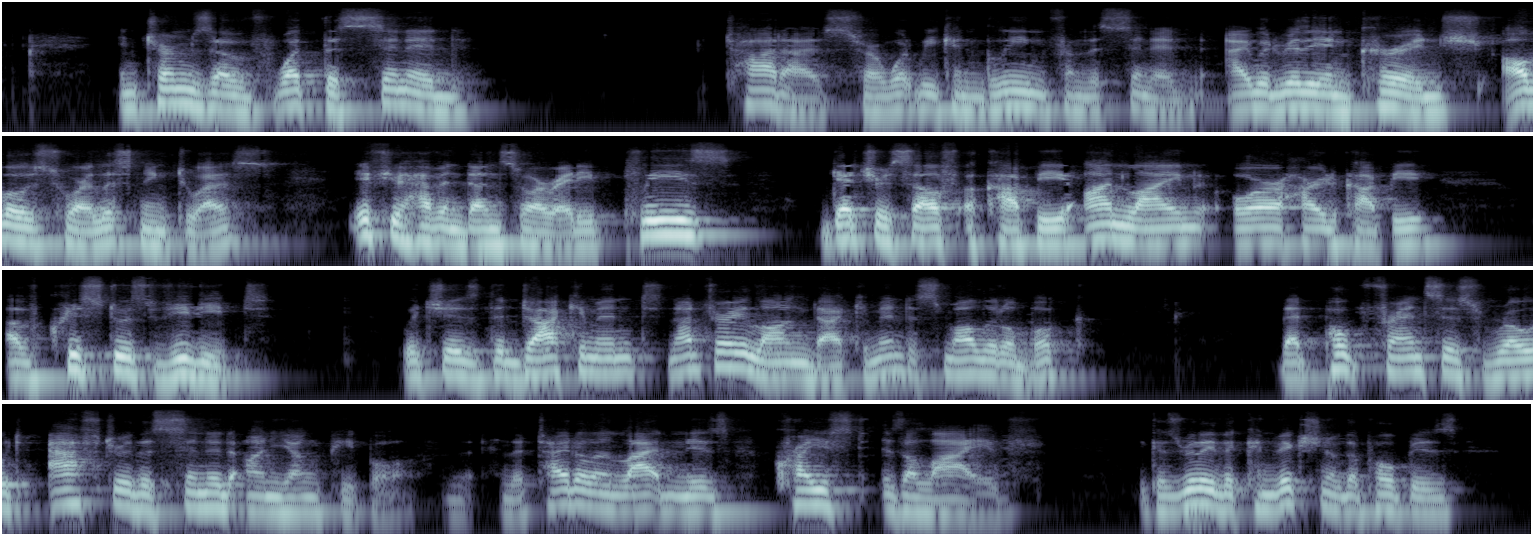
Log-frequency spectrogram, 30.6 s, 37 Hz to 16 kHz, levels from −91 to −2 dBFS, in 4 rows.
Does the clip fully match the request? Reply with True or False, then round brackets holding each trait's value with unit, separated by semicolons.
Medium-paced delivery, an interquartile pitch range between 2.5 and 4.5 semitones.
False (165 wpm; 3.7 semitones)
